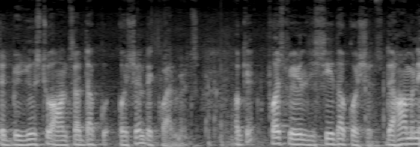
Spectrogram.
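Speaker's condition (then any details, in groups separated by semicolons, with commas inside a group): No condition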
